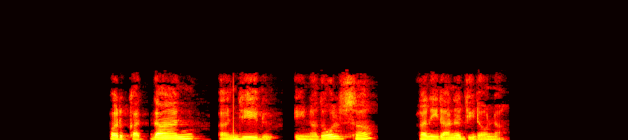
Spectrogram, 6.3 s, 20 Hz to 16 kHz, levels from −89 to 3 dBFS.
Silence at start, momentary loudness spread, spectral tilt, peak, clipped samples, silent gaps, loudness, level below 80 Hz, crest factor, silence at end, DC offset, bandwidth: 1.1 s; 10 LU; -6 dB/octave; -2 dBFS; under 0.1%; 2.11-2.17 s, 2.83-2.93 s, 3.79-4.15 s; -20 LUFS; -60 dBFS; 20 dB; 1.25 s; under 0.1%; 8 kHz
